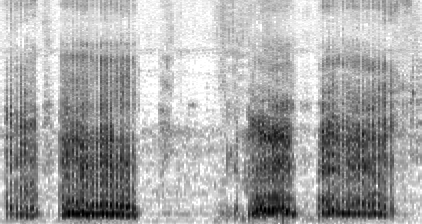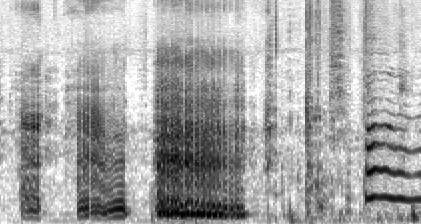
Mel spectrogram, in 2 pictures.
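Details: A Chihuahua playing tug-of-war with a string from its favourite toy gives gravelly, throaty growls, each about a second with short pauses, inviting more play; a brief higher whine-like note closes the sequence.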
